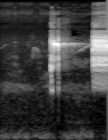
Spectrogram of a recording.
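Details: Black francolin in fields in Pakistan. Two short, rough, harsh bursts are joined by a thin whistled tone, all in little more than half a second.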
